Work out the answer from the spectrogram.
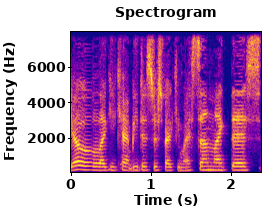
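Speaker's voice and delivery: ordinary delivery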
